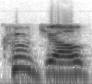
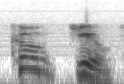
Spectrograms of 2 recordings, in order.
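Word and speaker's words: cuju: Not like Kujo, but Cooju. And uh the it's spelled c u ju.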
